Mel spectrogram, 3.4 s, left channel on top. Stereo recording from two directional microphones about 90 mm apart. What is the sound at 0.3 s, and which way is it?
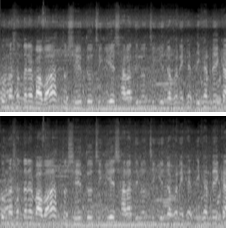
Speech, 50° right (ahead or behind).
